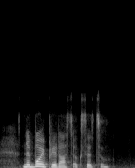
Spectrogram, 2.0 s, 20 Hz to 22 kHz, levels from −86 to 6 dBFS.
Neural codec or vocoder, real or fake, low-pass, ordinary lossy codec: codec, 16 kHz, 2 kbps, X-Codec, WavLM features, trained on Multilingual LibriSpeech; fake; 7.2 kHz; Opus, 24 kbps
